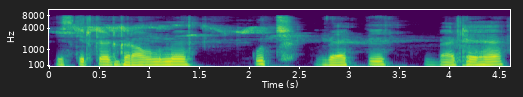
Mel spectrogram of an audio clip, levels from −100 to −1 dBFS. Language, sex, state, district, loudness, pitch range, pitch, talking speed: Hindi, male, Uttar Pradesh, Saharanpur, -16 LUFS, 110-125 Hz, 120 Hz, 105 wpm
